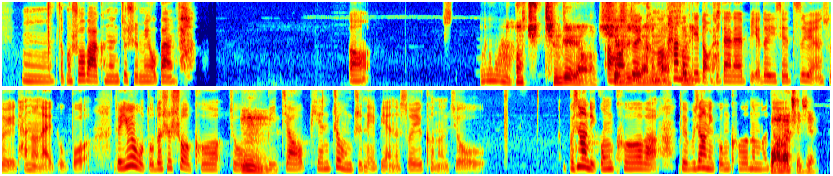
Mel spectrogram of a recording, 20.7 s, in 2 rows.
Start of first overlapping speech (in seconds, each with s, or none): 7.5 s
